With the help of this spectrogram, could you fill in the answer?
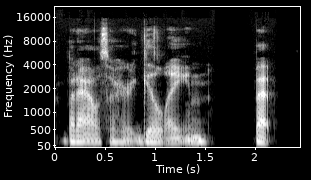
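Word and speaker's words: Ghislaine: Gizane, Maxwell, but apparently it's pronounced without the S. So S is silent. Yeah. I've heard like Gilane is how it's But I also heard Gillain.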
